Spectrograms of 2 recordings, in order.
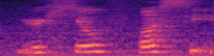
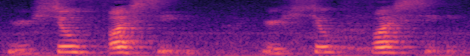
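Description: First: A bit higher soft coo. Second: Soft cooing. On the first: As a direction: coo it teasingly to the cat. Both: Real, not acted. Cooing to the cat.

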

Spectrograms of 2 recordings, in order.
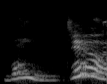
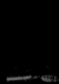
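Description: First: Said in the usual way. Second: Dropped almost to a whisper; a hushed, suspenseful they do. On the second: Acted. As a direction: let the answer slip out very softly. Storyteller hushes the answer.

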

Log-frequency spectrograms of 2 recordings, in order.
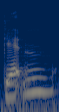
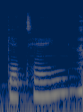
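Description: First: Gettin' with the g dropped, Texas style. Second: Getting with a full -ing ending. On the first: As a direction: say gettin' like a Texan, no final g. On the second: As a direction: say getting with a clear final g. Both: Shown as a demonstration. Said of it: "played around a little bit with saying".

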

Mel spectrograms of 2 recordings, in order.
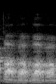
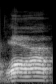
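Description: First: Low chattering head; talking-head puppet. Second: High, loud chattering head; talking-head puppet. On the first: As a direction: play the lower of two talking heads. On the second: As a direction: play the higher of two talking heads. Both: Shown as a demonstration. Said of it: "two talking heads going blah".

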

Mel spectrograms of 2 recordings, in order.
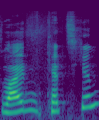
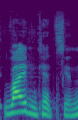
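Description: First: Weidenkätzchen? asked with a rising tune; unsure question. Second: Weidenkätzchen said with a settled falling tune; confirming. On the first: Unsure guess at the word. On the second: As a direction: land Weidenkätzchen firmly with a fall. Confirms the word once told. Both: Real, not acted.

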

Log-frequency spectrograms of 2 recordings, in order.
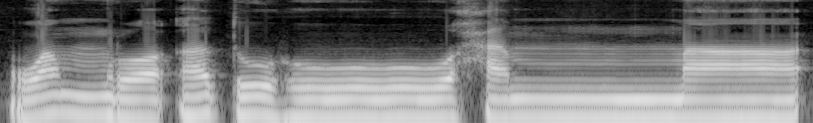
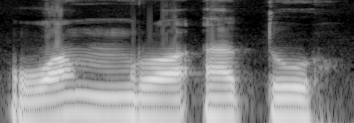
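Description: First: ওয়ামরাআতুহু with a full final হু, হাম্মা nasal; continuing form. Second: ওয়ামরাআতুহ ending with a silent হ; stopping form. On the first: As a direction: flow on with a long হু. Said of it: "তাহলে বলতে হবে". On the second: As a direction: stop on the হ. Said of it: "থামি সেক্ষেত্রে বলতে হবে". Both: Shown as a demonstration.

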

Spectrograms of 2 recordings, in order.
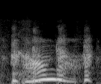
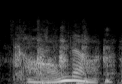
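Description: First: High, gentle hush for the dog; soothing pet voice. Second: Plain, firmer order to the dog; firm command. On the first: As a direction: coax the dog to settle. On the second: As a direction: tell the dog to settle, no nonsense. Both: Real, not acted.

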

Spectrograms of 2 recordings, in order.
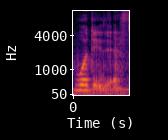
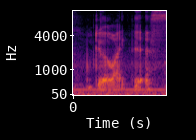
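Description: First: Said in the usual way. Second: Breathy whisper to herself. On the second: Real, not acted. Talking to herself while arranging the sims, whispered. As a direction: whisper it under your breath.

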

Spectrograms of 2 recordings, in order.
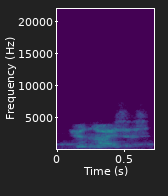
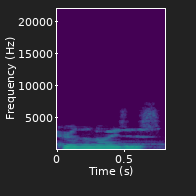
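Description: First: Breathy hush, no voice at all; creepy whispered warning. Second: Said in the usual way. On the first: Acted. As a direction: whisper it like the monster could hear. Repeats line, then whispers it.

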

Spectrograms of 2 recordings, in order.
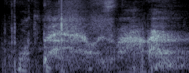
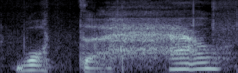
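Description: First: What the hell whispered slowly; shocked whisper. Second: What the hell stretched out very slowly; drawn-out disbelief. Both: Real, not acted. Seeing a creepy doll.

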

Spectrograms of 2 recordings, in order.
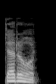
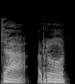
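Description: First: Said in the usual way. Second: จะรด split into จะ and รด; short จะ, clear gap, then รด; syllable by syllable. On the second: Shown as a demonstration. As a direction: sound out จะรด in two beats. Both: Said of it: "อ่านว่า".

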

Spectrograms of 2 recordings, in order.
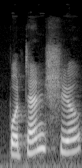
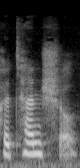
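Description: First: Potential said as "po-ten-shi-al", four syllables; wrong pronunciation. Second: Potential with the ending said as "shul", three syllables; correct pronunciation. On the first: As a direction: split the ending of potential into "shi-al". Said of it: "but it's wrong". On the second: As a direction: end potential on a short "shul", not "shi-al". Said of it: "The right pronunciation is". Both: Shown as a demonstration.

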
